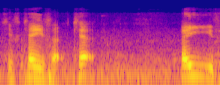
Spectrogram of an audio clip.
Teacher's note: هذه الياء هنا ساكنة وقبلها فتحة الكافي فتسمى حرف لين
